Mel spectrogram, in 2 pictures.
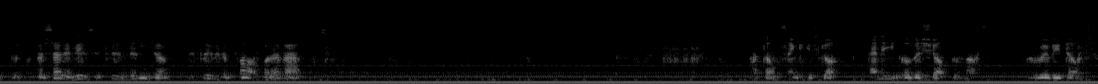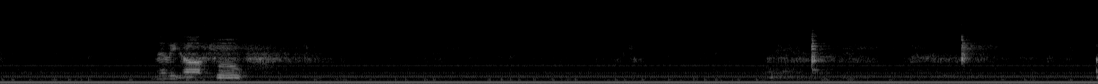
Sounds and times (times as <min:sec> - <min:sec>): Speech: 0:00.0 - 0:03.3, 0:07.5 - 0:11.0, 0:12.5 - 0:13.5.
